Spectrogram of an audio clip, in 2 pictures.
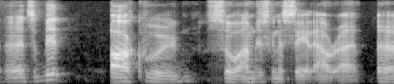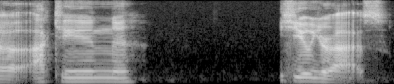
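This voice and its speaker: A generous, commanding male captain from a tabletop game, voiced by a man. He declares things loudly, with a bright, forceful tone. He sounds like a man in charge who pays his people well. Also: medium pitch, steady tone, slow, creaky, exaggerated voice. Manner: loud and declarative.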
